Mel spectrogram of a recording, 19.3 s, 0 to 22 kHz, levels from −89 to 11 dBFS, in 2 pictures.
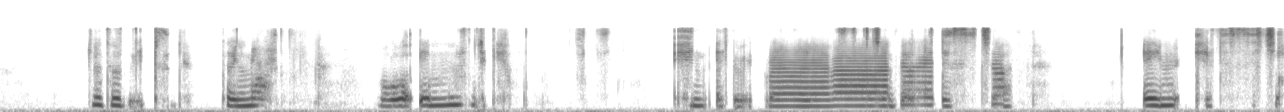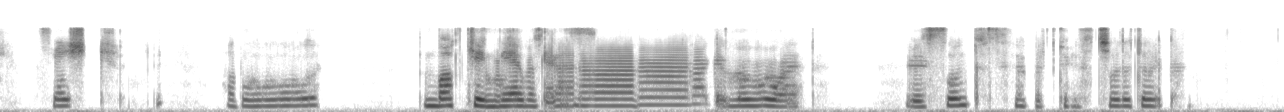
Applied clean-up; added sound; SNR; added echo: neural diffusion model UNIVERSE++.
